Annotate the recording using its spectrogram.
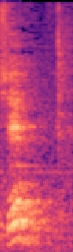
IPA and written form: ʃɪp (ship)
